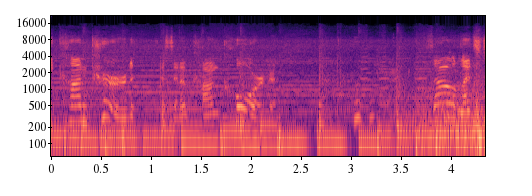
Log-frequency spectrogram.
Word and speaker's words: Concord: sound natural to me concord is how i would generally pronounce it however in these parts you say concurd because the british pronounced it concorde and well we kicked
